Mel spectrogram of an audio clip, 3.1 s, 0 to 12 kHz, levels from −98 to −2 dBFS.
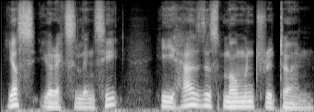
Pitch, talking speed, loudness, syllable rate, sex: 110 Hz, 150 wpm, -18 LUFS, 5.1 syllables/s, male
